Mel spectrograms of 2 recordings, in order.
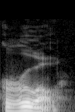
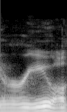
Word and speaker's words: rule: Now let's talk about rule. With rule, we don't say rule. There's no Y. It's just R. Dark L. Rule. Example.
